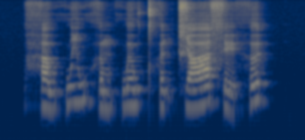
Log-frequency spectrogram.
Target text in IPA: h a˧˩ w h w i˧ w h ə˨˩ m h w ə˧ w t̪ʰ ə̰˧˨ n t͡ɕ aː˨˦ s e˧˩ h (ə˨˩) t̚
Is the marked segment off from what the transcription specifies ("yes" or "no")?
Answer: yes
